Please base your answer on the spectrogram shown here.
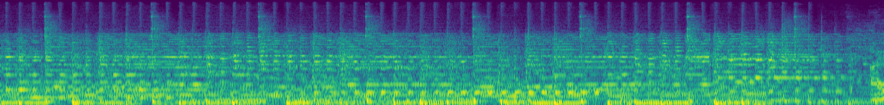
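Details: Lively country fiddle music plays throughout with a voice speaking over it, and no animal sound stands out.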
